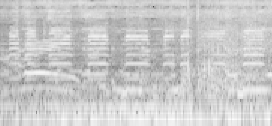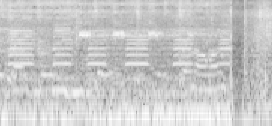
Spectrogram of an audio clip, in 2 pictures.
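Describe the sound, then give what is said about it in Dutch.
Loud, dense street celebration by football supporters in Morocco, with many car horns blaring and overlapping continuously, mixed with crowd noise and engine rumble, sustained without pause. “Supporters gingen in Marokko meteen luid toeterend de straat op.”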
